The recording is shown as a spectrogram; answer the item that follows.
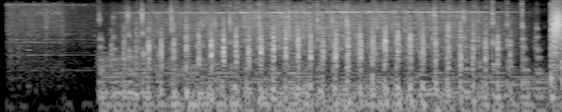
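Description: Helicopter rotor chopping in a fast, even beat, starting suddenly under a second in, with music beneath it.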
